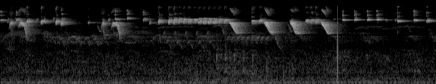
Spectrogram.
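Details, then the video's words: Caller goldfinch twittering continuously with quick, sharp, high chirps and descending slurred notes, several a second, with one brief click partway through. "jilguero llamador"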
